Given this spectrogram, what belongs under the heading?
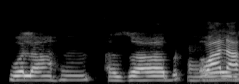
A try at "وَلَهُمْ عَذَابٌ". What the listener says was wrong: ولاہم نہیں ہے، الف لگا رہے ہیں آپ.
